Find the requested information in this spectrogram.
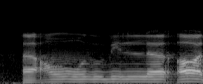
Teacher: A'udzu billahi, dengan di pangkal kerongkong, ain di pertengahan kerongkong 2 harakat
